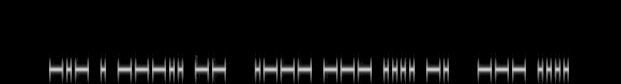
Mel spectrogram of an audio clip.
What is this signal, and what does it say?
Morse code, heard as a keyed tone, about 28 wpm, 700 Hz. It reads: KE8M JOHN OH
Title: K1USN SST QSO Practice - 28wpm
